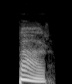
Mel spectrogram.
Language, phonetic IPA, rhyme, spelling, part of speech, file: Hungarian, [ˈpaːr], -aːr, pár, noun / pronoun / determiner, Hu-pár.ogg
- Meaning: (noun) 1. pair, couple (two people or objects that form a unit in any sense) 2. mate, (breeding) partner 3. partner, spouse, significant other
